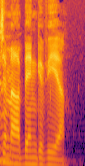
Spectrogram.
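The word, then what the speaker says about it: Itamar Ben Gvir: That Itmar Ben, how do you pronounce his um, name? Itamar Ben Gavir.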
